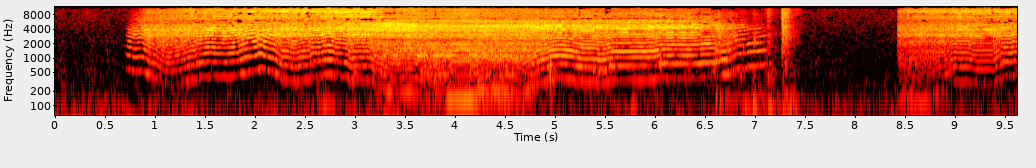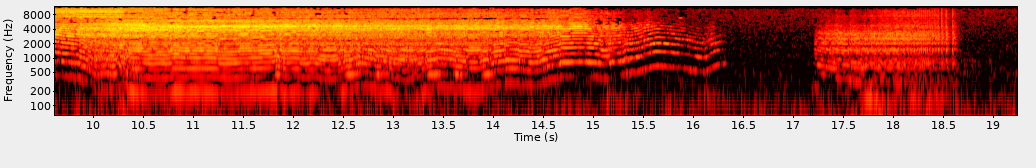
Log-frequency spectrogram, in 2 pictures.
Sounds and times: squeaky kitchen cabinet door 0:00.8 - 0:07.2

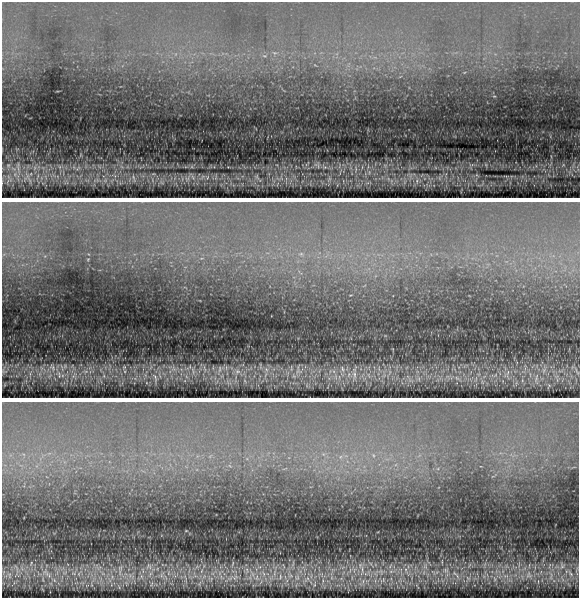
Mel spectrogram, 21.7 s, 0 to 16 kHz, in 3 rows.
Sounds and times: traffic 0:00.0 - 0:21.6
trucks 0:00.0 - 0:21.6

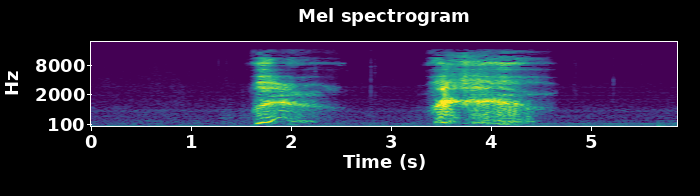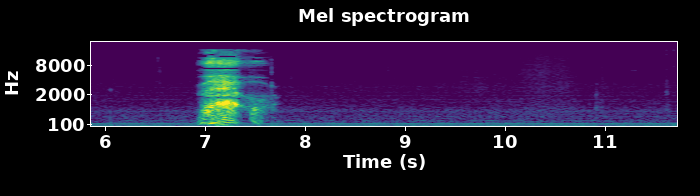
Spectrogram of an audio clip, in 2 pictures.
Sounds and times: zombie sounds 0:01.6 - 0:02.5
zombie sounds 0:03.4 - 0:04.7
zombie sounds 0:07.0 - 0:07.8

